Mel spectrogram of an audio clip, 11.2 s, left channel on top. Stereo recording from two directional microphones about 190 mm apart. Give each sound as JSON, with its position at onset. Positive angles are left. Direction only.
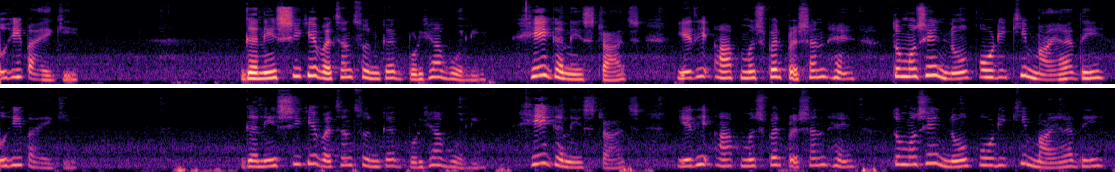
{"t": 0.0, "sound": "a woman's voice", "side_deg": 50}
{"t": 2.4, "sound": "a woman's voice", "side_deg": 55}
